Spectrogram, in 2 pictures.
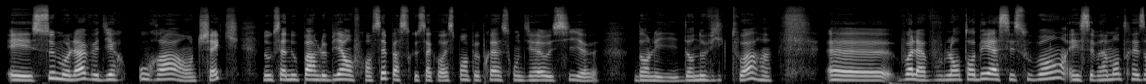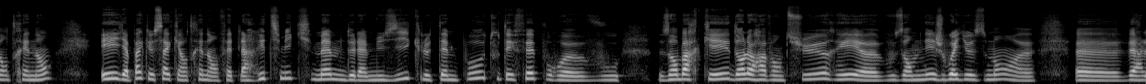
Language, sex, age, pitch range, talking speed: French, female, 20-39, 200-240 Hz, 210 wpm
